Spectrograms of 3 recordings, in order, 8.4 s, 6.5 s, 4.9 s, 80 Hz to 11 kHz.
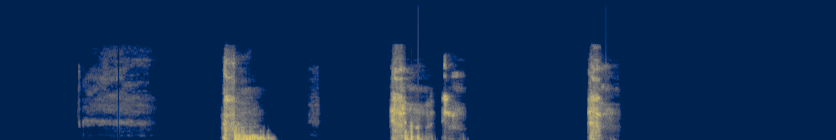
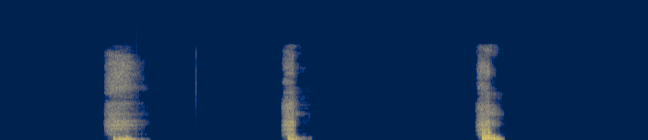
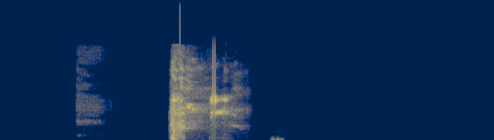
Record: three_cough_length: 8.4 s
three_cough_amplitude: 31406
three_cough_signal_mean_std_ratio: 0.26
exhalation_length: 6.5 s
exhalation_amplitude: 31425
exhalation_signal_mean_std_ratio: 0.22
cough_length: 4.9 s
cough_amplitude: 29101
cough_signal_mean_std_ratio: 0.23
survey_phase: beta (2021-08-13 to 2022-03-07)
age: 18-44
gender: Male
wearing_mask: 'No'
symptom_cough_any: true
symptom_runny_or_blocked_nose: true
symptom_fatigue: true
symptom_headache: true
symptom_loss_of_taste: true
symptom_onset: 2 days
smoker_status: Never smoked
respiratory_condition_asthma: false
respiratory_condition_other: false
recruitment_source: Test and Trace
submission_delay: 1 day
covid_test_result: Positive
covid_test_method: RT-qPCR
covid_ct_value: 17.2
covid_ct_gene: ORF1ab gene
covid_ct_mean: 17.7
covid_viral_load: 1600000 copies/ml
covid_viral_load_category: High viral load (>1M copies/ml)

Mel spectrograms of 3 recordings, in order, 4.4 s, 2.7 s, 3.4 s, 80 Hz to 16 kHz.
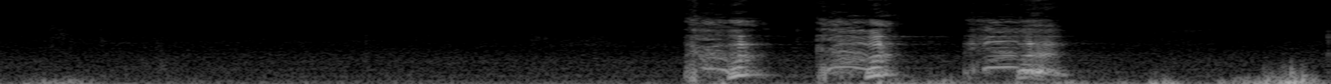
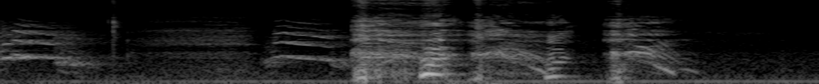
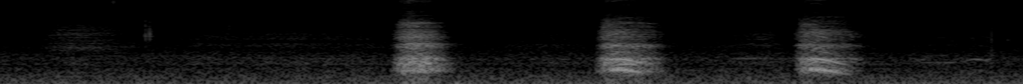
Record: three_cough_length: 4.4 s
three_cough_amplitude: 4027
three_cough_signal_mean_std_ratio: 0.58
cough_length: 2.7 s
cough_amplitude: 3943
cough_signal_mean_std_ratio: 0.47
exhalation_length: 3.4 s
exhalation_amplitude: 1297
exhalation_signal_mean_std_ratio: 0.45
survey_phase: alpha (2021-03-01 to 2021-08-12)
age: 18-44
gender: Male
wearing_mask: 'No'
symptom_none: true
smoker_status: Never smoked
respiratory_condition_asthma: false
respiratory_condition_other: false
recruitment_source: REACT
submission_delay: 1 day
covid_test_result: Negative
covid_test_method: RT-qPCR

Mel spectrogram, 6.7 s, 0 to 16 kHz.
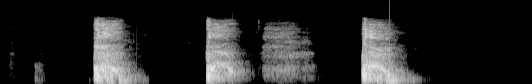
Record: three_cough_length: 6.7 s
three_cough_amplitude: 26844
three_cough_signal_mean_std_ratio: 0.32
survey_phase: beta (2021-08-13 to 2022-03-07)
age: 18-44
gender: Male
wearing_mask: 'No'
symptom_none: true
smoker_status: Never smoked
respiratory_condition_asthma: false
respiratory_condition_other: false
recruitment_source: REACT
submission_delay: 5 days
covid_test_result: Negative
covid_test_method: RT-qPCR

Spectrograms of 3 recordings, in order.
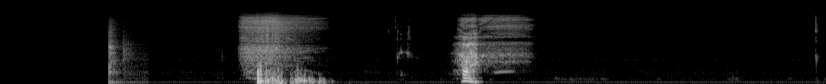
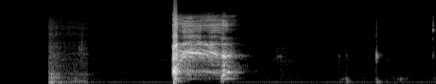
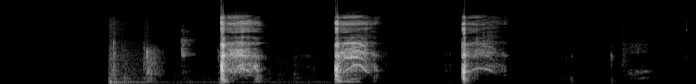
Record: exhalation_length: 8.3 s
exhalation_amplitude: 32104
exhalation_signal_mean_std_ratio: 0.29
cough_length: 4.4 s
cough_amplitude: 32768
cough_signal_mean_std_ratio: 0.28
three_cough_length: 7.0 s
three_cough_amplitude: 32768
three_cough_signal_mean_std_ratio: 0.26
survey_phase: beta (2021-08-13 to 2022-03-07)
age: 45-64
gender: Male
wearing_mask: 'No'
symptom_none: true
smoker_status: Ex-smoker
respiratory_condition_asthma: false
respiratory_condition_other: false
recruitment_source: REACT
submission_delay: 1 day
covid_test_result: Negative
covid_test_method: RT-qPCR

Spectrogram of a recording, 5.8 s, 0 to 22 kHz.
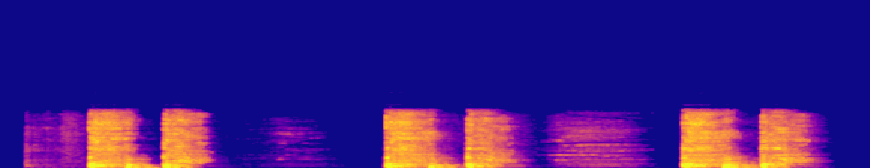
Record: three_cough_length: 5.8 s
three_cough_amplitude: 29751
three_cough_signal_mean_std_ratio: 0.43
survey_phase: beta (2021-08-13 to 2022-03-07)
age: 45-64
gender: Male
wearing_mask: 'No'
symptom_none: true
smoker_status: Ex-smoker
respiratory_condition_asthma: false
respiratory_condition_other: false
recruitment_source: REACT
submission_delay: 1 day
covid_test_result: Negative
covid_test_method: RT-qPCR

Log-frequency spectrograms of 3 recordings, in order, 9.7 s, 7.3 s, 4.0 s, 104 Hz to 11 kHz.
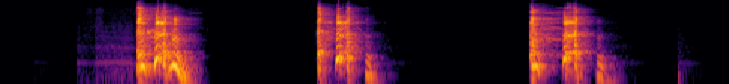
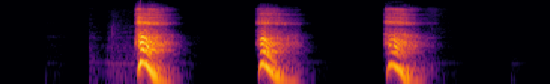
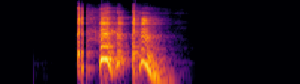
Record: three_cough_length: 9.7 s
three_cough_amplitude: 32768
three_cough_signal_mean_std_ratio: 0.3
exhalation_length: 7.3 s
exhalation_amplitude: 32768
exhalation_signal_mean_std_ratio: 0.26
cough_length: 4.0 s
cough_amplitude: 32768
cough_signal_mean_std_ratio: 0.32
survey_phase: beta (2021-08-13 to 2022-03-07)
age: 65+
gender: Female
wearing_mask: 'No'
symptom_runny_or_blocked_nose: true
symptom_headache: true
smoker_status: Ex-smoker
respiratory_condition_asthma: true
respiratory_condition_other: false
recruitment_source: REACT
submission_delay: 2 days
covid_test_result: Positive
covid_test_method: RT-qPCR
covid_ct_value: 27.0
covid_ct_gene: E gene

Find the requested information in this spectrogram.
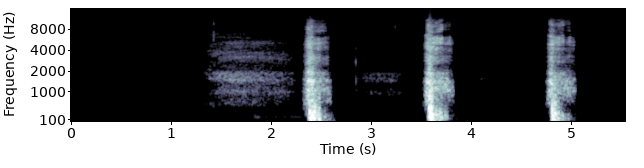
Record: exhalation_length: 5.5 s
exhalation_amplitude: 32768
exhalation_signal_mean_std_ratio: 0.24
survey_phase: beta (2021-08-13 to 2022-03-07)
age: 18-44
gender: Female
wearing_mask: 'No'
symptom_none: true
symptom_onset: 4 days
smoker_status: Ex-smoker
respiratory_condition_asthma: false
respiratory_condition_other: false
recruitment_source: REACT
submission_delay: 1 day
covid_test_result: Negative
covid_test_method: RT-qPCR
influenza_a_test_result: Negative
influenza_b_test_result: Negative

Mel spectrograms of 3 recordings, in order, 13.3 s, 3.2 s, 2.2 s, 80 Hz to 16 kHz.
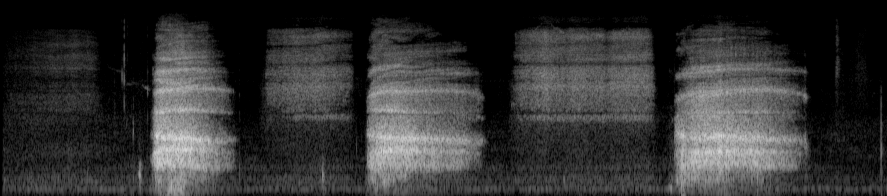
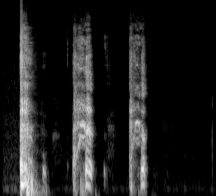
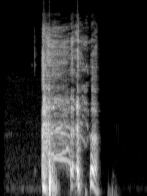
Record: exhalation_length: 13.3 s
exhalation_amplitude: 15907
exhalation_signal_mean_std_ratio: 0.48
three_cough_length: 3.2 s
three_cough_amplitude: 32768
three_cough_signal_mean_std_ratio: 0.31
cough_length: 2.2 s
cough_amplitude: 32768
cough_signal_mean_std_ratio: 0.38
survey_phase: beta (2021-08-13 to 2022-03-07)
age: 45-64
gender: Male
wearing_mask: 'No'
symptom_none: true
smoker_status: Never smoked
respiratory_condition_asthma: false
respiratory_condition_other: false
recruitment_source: REACT
submission_delay: 1 day
covid_test_result: Negative
covid_test_method: RT-qPCR
influenza_a_test_result: Negative
influenza_b_test_result: Negative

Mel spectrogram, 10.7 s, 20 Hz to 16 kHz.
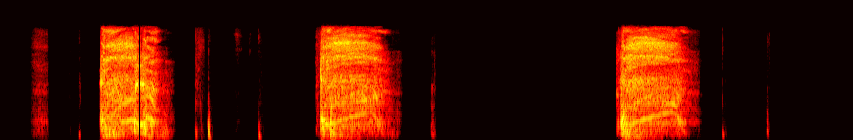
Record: three_cough_length: 10.7 s
three_cough_amplitude: 32402
three_cough_signal_mean_std_ratio: 0.39
survey_phase: beta (2021-08-13 to 2022-03-07)
age: 45-64
gender: Male
wearing_mask: 'No'
symptom_cough_any: true
symptom_runny_or_blocked_nose: true
symptom_shortness_of_breath: true
symptom_sore_throat: true
symptom_fatigue: true
symptom_onset: 2 days
smoker_status: Never smoked
respiratory_condition_asthma: false
respiratory_condition_other: false
recruitment_source: Test and Trace
submission_delay: 1 day
covid_test_result: Positive
covid_test_method: ePCR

